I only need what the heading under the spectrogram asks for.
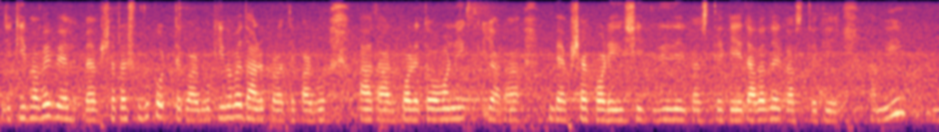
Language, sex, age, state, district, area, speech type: Bengali, female, 45-60, West Bengal, Purba Bardhaman, rural, spontaneous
